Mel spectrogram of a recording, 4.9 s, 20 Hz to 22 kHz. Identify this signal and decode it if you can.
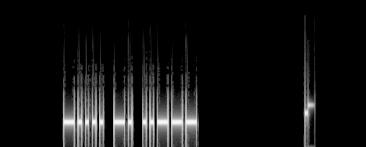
Morse code, heard as a keyed tone, about 25 wpm, 700 Hz. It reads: 6N2
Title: Common Cut Numbers - 3-Digit 25wpm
